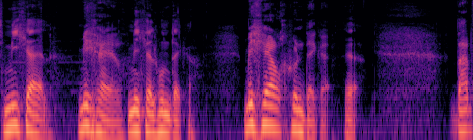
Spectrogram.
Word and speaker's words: Michael Hundegger: And I always like to pronounce people's names properly. It's Michael Hundegger, is it? It's Michael. Michael Hundegger.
